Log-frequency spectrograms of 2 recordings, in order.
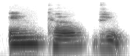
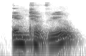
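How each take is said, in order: First: "interview" slowly split as in-ter-view; syllable by syllable. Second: Said in the usual way. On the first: Shown as a demonstration. Teacher showing a trisyllabic word, slow syllable-by-syllable "interview". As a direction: sound out "interview" in three separate beats. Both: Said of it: "A trisyllabic word would be".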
